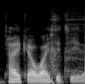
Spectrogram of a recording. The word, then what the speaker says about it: Taika Waititi: Your Robert Downey Jr. Iron Man, your Waika Taititi, or Waika. Why am I not saying his name right? – We're an hour or two of the podcast, man. – Taika Waititi, that's his name.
